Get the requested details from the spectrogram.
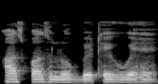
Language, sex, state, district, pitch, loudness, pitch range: Hindi, male, Bihar, Jahanabad, 115 Hz, -17 LUFS, 110-125 Hz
